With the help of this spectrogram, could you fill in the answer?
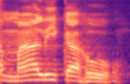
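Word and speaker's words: مالكه: sama dengan ini berarti mulkahu ini bacanya malikahu pemilik wajah yaitu Hua paham tapi kalau kita baca mulkahu berarti salah baca karena dalam kitab maana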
